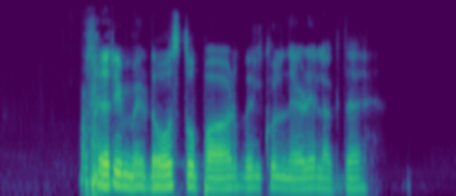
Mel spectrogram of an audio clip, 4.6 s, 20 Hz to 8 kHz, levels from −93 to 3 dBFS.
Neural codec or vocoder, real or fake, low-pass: codec, 16 kHz, 2 kbps, X-Codec, WavLM features, trained on Multilingual LibriSpeech; fake; 7.2 kHz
